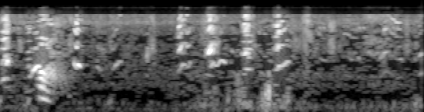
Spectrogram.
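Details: Five female Maltipoos, a Maltese and Toy Poodle mix, playing in a yard with a two-year-old boy: a squeaky high yelp dropping in pitch, then scattered short yips and scuffling, with a child's voice among them.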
